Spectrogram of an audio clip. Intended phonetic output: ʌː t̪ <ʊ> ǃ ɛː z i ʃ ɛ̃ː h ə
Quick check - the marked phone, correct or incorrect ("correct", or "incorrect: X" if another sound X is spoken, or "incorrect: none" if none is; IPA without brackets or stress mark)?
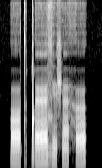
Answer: correct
